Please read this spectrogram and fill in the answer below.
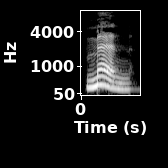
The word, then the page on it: men: British English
